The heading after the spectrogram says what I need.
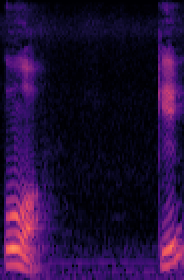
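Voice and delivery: ordinary delivery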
